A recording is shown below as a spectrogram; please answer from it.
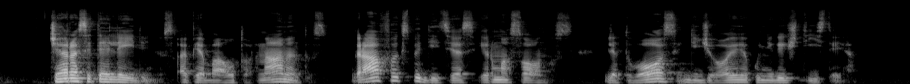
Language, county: Lithuanian, Klaipėda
